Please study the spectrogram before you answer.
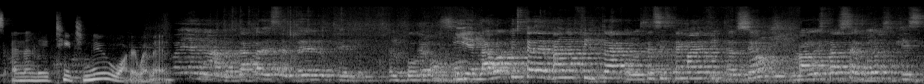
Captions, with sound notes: and then they teach new Water Women. (speaking foreign language)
